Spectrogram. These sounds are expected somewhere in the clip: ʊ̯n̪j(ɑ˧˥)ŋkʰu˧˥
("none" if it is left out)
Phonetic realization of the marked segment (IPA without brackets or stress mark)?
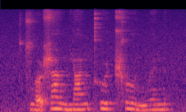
ɑ˧˥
